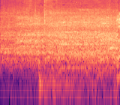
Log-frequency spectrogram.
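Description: A handball bouncing on a wooden sports-hall floor, a dull thud about two-thirds of a second in, over the echoing noise of the hall.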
